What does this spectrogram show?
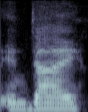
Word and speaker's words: Ndiaye: I know we're in talks with Alvarez and we're looking at Ndiaye, is how you say his name, from Everton, who I rate.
